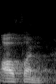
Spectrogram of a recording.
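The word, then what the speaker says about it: often: Spelling use नहीं करें, जैसे ऑफ्टन नहीं पढ़े, ऑफन, अक्सर, हमेशा।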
